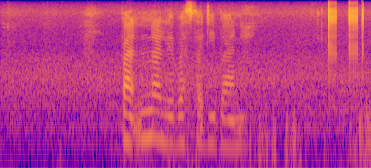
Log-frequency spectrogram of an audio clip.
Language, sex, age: Southern Sotho, female, 19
